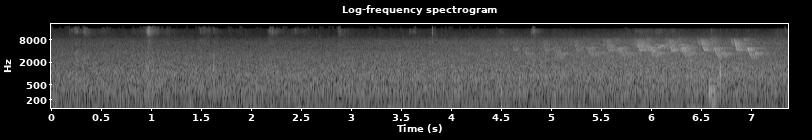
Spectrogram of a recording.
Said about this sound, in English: There he is singing, the oven bird who was ticking at him.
